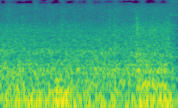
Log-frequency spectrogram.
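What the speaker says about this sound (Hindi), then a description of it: "बारिश की छींटे आ रही हैं।" Heavy rain with thunder pours down and splashes in through wind-blown open windows, a steady, dense roar of rainfall that stays loud and unbroken throughout, with no talking.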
